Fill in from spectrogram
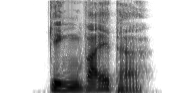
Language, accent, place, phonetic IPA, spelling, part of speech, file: German, Germany, Berlin, [ˌɡɪŋ ˈvaɪ̯tɐ], ging weiter, verb, De-ging weiter.ogg
- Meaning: first/third-person singular preterite of weitergehen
